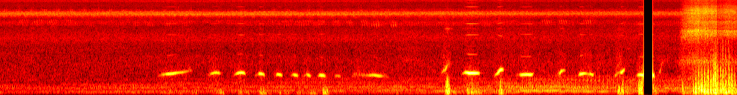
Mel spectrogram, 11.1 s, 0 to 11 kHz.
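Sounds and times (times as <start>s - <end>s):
high insect drone: 0.0s - 11.0s
short whistled notes: 2.4s - 5.8s, 6.6s - 10.0s.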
